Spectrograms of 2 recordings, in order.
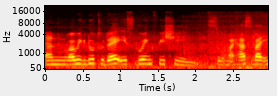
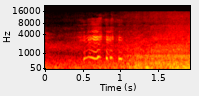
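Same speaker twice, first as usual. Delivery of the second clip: happy laugh; 5 dB quieter than usual. Real, not acted. Happy laugh over fish.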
